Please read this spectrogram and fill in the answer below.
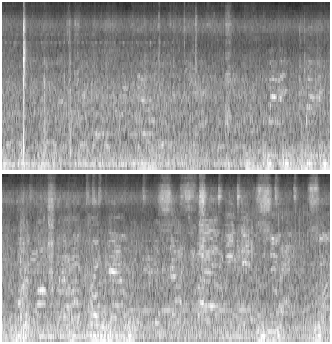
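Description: Car engines running as cars pull away and drive past, mixed with music and people's voices. A single sharp click sounds just after the start.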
